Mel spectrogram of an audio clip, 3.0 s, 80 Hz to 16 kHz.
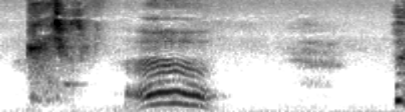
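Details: Mother's single sneeze, a short noisy breathy burst, followed by the high rising-and-falling laugh of her smiling 7-month-old baby; sneeze.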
